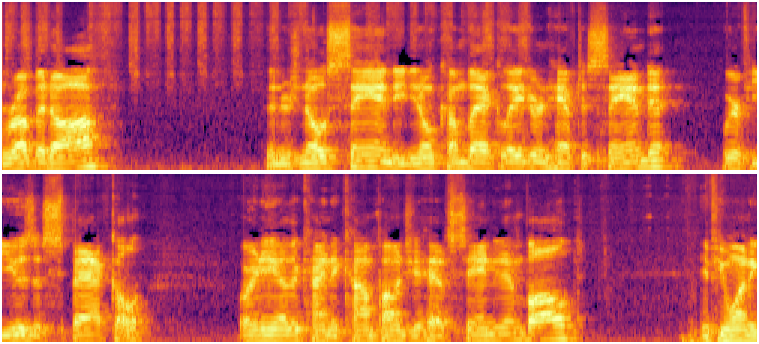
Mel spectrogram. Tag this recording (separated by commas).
Speech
